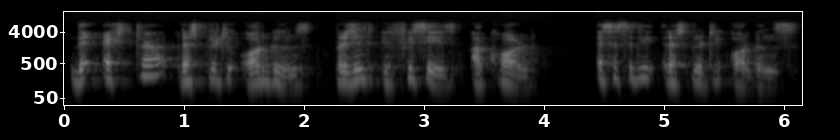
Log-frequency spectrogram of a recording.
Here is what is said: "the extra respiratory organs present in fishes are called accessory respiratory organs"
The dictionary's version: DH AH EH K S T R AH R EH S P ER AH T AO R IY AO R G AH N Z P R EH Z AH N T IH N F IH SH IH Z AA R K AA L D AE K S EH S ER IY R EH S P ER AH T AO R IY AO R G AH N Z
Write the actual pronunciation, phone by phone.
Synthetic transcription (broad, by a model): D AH EH K S T R AH R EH S P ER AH T R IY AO R G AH N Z P R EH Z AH N T IH N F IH S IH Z AA R K AA L D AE S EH S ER IY R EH S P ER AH T R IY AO R G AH N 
